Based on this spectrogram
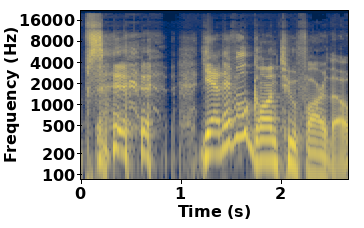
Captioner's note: laughing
